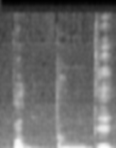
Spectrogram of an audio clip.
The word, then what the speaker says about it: pagtanggi: Pagtanggi. Negatives, pagtanggi. First syllable pag, second syllable tang, third syllable gi.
